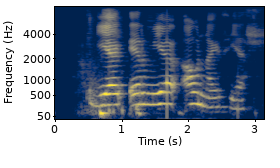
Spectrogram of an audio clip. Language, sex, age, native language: Icelandic, female, 10, Icelandic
